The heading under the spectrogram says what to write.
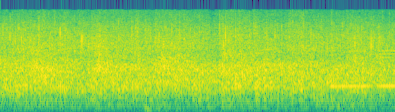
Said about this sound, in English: Come on, clap your hands. This is for you. This is for you today.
